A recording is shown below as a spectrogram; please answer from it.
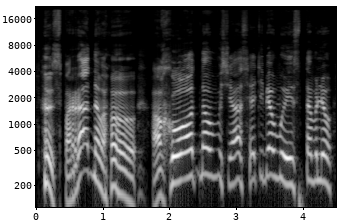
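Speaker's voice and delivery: mock him as you grab him; mocking exclaim. A narrator's reading. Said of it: "воскликнула она".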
